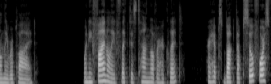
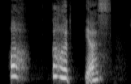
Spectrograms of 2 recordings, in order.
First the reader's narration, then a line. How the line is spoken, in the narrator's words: she panted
